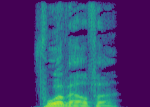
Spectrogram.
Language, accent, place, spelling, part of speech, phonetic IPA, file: German, Germany, Berlin, vorwerfe, verb, [ˈfoːɐ̯ˌvɛʁfə], De-vorwerfe.ogg
- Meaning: inflection of vorwerfen: 1. first-person singular dependent present 2. first/third-person singular dependent subjunctive I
